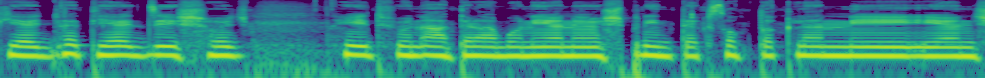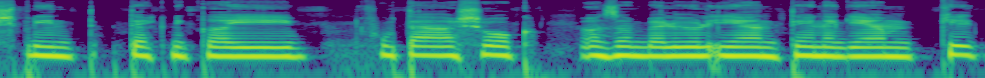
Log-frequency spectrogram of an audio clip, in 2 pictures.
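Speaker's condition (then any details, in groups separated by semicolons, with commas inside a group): Hearing impairment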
